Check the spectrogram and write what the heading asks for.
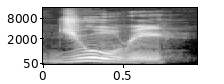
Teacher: the word kind of gets a little bit smushed together uh and we say jewelry instead we miss that that second e sound in there it should be jew ellery uh in a sample sentence maybe · We miss that second E sound in there.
